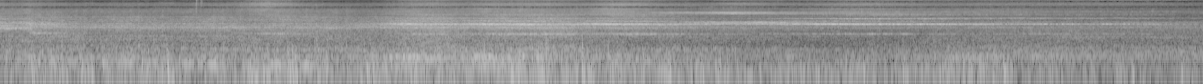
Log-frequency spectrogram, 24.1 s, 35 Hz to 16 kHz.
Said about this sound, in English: Now departing is the 1511 Thameslink service from Horsham to Peterborough.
